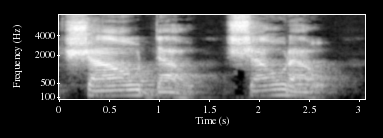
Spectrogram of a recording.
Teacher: the accent is going to be over the second word out and we would pronounce this in a quick way in american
